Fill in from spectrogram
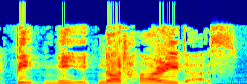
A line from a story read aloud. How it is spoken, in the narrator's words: They pleaded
